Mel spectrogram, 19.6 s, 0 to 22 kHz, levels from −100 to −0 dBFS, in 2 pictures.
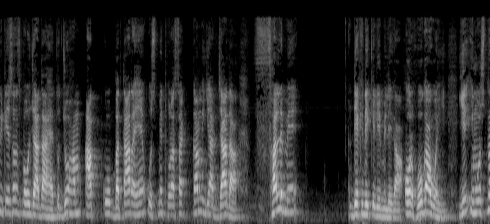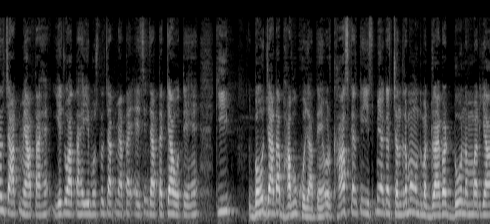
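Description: No technical faults can be heard anywhere in the recording; the signal stays steady and intact throughout.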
